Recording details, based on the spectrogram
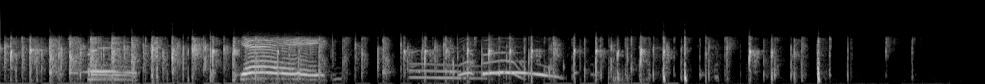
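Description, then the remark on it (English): Many people on a phone call unmute and clap together for newly ordained Pathways of Light ministerial counselors, heard through a narrow, phone-like line, the claps dense and uneven for several seconds and then thinning to scattered last claps, with cheering voices mixed in near the start. “So please take your phones off of mute, and let's all clap.”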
